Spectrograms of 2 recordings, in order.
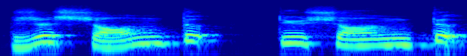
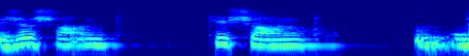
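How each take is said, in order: First: "chante" and "chantes" with a clearly pronounced final t; final t sounded out. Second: "chante" and "chantes" with the final t only lightly touched, said softer; softened final t. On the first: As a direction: exaggerate the t at the end of "chante". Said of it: "इतना बोल के सुना रहा हूँ ताकि आपके कान में सुनाई दे". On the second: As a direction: let the t of "chante" fade away softly. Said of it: "लेकिन धीरे-धीरे इसको सॉफ्ट कर दीजिएगा". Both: Shown as a demonstration.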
